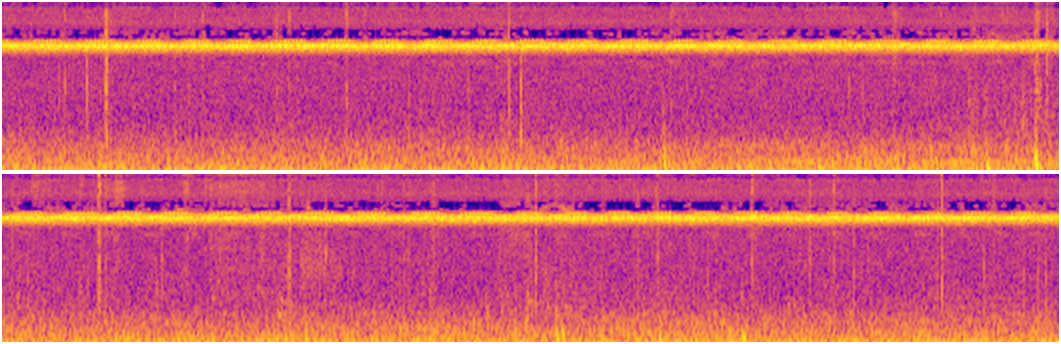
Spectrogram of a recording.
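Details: An unbroken high-pitched ringing from bell crickets fills the whole stretch, while scattered snaps of a crackling campfire and low, murmuring background noise sit beneath it.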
